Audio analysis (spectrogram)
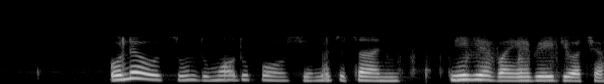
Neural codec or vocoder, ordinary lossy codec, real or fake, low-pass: codec, 24 kHz, 0.9 kbps, DualCodec; none; fake; 3.6 kHz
